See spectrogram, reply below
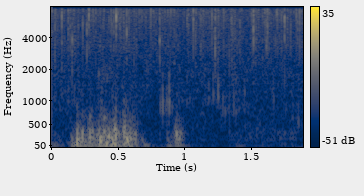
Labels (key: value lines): label: biophony, growl
recorder: SoundTrap 500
